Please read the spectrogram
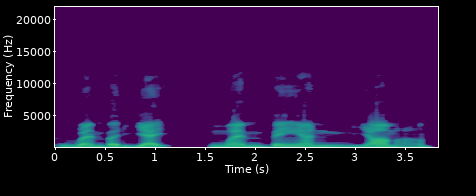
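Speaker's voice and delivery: Wembanyama sounded out very slowly; a careful, halting attempt at a hard name; really slow. Real, not acted. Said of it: "have to say that really slowly".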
